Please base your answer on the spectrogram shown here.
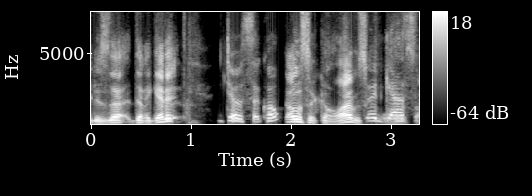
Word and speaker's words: Docekal: I think I might have pronounced that somewhat right. Did I get it? Docekal.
